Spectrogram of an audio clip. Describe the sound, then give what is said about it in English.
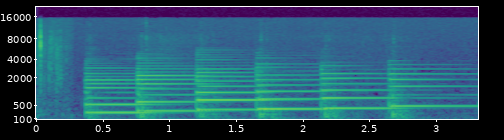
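A minor pentatonic scale with an added flat fifth, played alone as six ascending ringing notes, each one sustaining until the next is struck. “To the minor one, we're going to add the flat 5 from the root note, and that'll sound like this.”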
